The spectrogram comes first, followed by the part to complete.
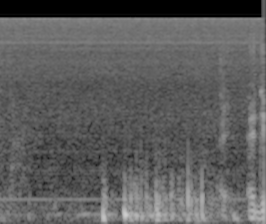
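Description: Quiet conference-room tone with a faint steady hum. From about a second in come faint, muffled low sounds like off-microphone voices, and a man starts speaking into the microphone at the very end.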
